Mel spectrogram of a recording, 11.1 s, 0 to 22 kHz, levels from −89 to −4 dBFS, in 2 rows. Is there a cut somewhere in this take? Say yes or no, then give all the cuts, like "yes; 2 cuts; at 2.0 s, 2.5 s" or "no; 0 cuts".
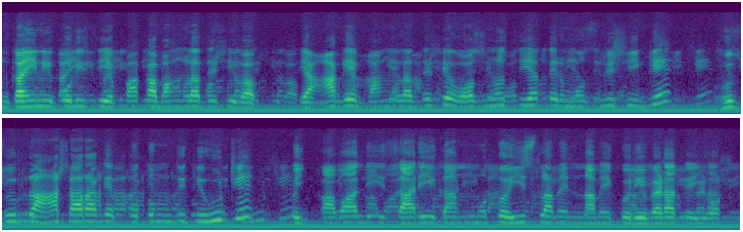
no; 0 cuts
